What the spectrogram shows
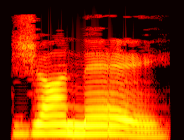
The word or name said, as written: zhane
